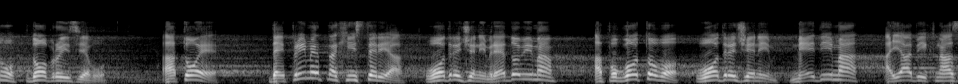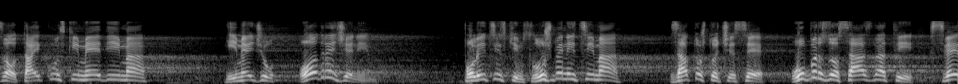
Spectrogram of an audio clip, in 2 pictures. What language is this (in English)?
Serbian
